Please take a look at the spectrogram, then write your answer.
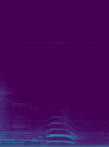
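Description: A young kitten of about three to four weeks, found in a cardboard box by a quiet roadside, gives one clear rising-and-falling meow, close and fairly soft, with no talk over it.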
